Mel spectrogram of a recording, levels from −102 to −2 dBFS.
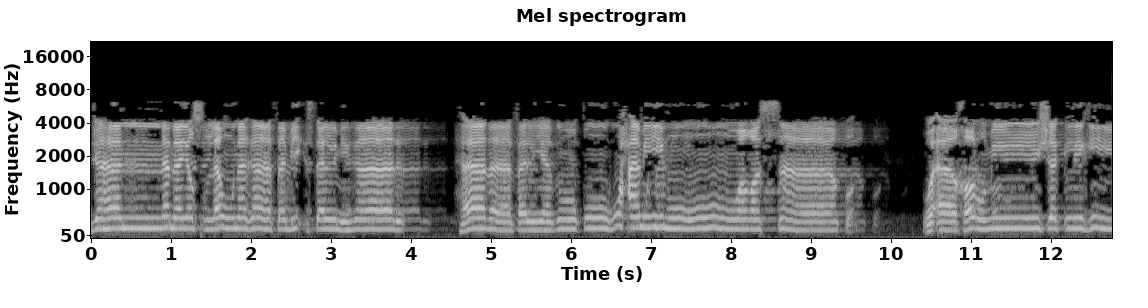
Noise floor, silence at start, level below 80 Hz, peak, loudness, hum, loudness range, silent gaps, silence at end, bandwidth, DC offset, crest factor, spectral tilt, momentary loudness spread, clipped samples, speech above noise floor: -71 dBFS; 0 s; -68 dBFS; -6 dBFS; -25 LUFS; none; 3 LU; none; 0 s; 6.6 kHz; under 0.1%; 20 dB; -4 dB/octave; 9 LU; under 0.1%; 45 dB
